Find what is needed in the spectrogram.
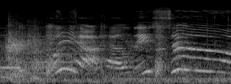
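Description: Young children's high-pitched, wordless voices: several short rising-and-falling calls and squeals, then one longer falling call near the end.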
